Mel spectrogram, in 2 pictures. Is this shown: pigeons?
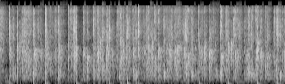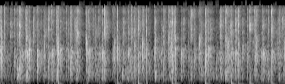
no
